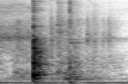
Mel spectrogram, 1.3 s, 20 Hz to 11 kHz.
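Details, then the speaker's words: Prototype low-cost ventilator set to 100% oxygen: a sharp click, brief hiss and softer second click as only the red injector valve opens, keeping the same flow and filling volume; ventilator injector valve opening. "O que faço agora, se eu colocar 100% oxigênio, eu tenho só a abertura da válvula em vermelho."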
